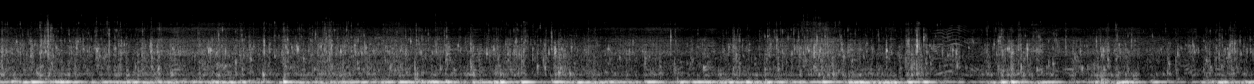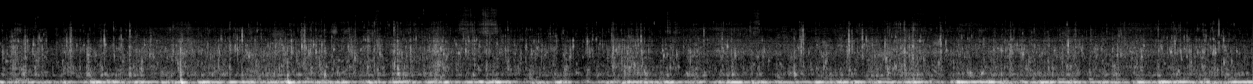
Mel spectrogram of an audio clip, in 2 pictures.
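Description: Choppy sea water sloshing and slapping against a floating jet ski's hull, with a continuous low rumble and irregular splashes.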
